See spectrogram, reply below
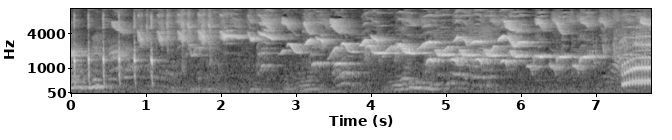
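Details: Chinese hwamei, a competition bird with its tail fanned, set against a fighting bird: a few sharp clicks, then a dense run of varied whistled notes, sliding up and down, ending on a loud lower note.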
